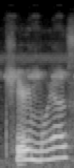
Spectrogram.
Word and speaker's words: cherimoyas: different flavors that's okay that's all right it's pronounced like why cheer moyas cherimoyas frozen guster is a cold dessert similar to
